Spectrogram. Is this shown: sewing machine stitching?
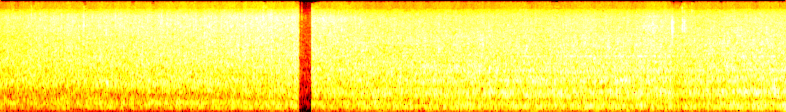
no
